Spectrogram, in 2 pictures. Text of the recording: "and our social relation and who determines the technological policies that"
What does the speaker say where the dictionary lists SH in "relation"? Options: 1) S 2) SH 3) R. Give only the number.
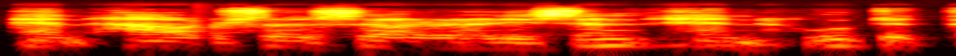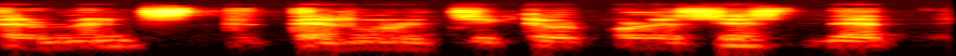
1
